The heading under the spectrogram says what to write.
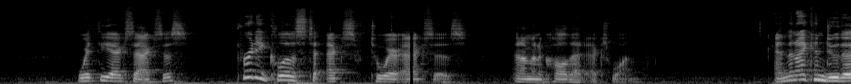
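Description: A gap at a join of encoded pieces opens at 4.10 s and lasts until 4.14 s, a silence of 39 ms in otherwise continuous sound. The audio was encoded in separate pieces and butted together untrimmed, so encoder start-up delay and last-frame padding remain.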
